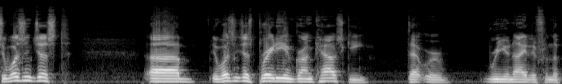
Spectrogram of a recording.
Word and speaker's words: Gronkowski: Gronkowski.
